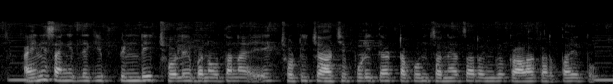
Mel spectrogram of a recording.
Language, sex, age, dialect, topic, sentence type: Marathi, male, 46-50, Standard Marathi, agriculture, statement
